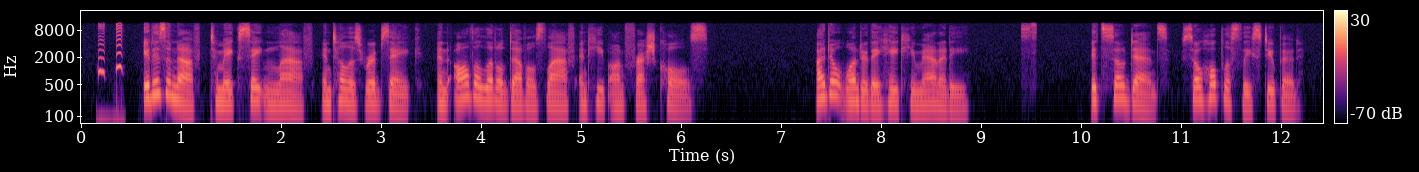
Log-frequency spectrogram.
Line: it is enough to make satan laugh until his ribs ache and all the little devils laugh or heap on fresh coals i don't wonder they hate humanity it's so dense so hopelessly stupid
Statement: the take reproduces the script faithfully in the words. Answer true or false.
false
